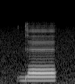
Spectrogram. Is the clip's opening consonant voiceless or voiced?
voiced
